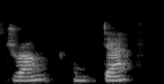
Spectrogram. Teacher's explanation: we've got the very harsh dental alliteration on the words drunk and death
